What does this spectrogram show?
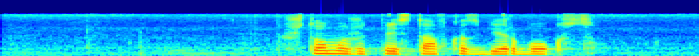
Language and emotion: Russian, neutral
